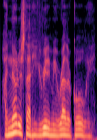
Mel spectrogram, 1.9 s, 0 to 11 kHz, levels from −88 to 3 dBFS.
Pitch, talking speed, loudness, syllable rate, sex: 135 Hz, 245 wpm, -15 LUFS, 7.4 syllables/s, male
